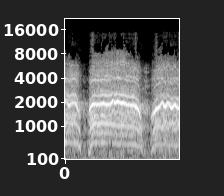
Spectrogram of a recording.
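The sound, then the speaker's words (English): A loud horse whinny in three drawn-out, wavering cries, each rising then dropping off at the end, with brief gaps between them and no talking. “That horse does hate other plugs.”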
